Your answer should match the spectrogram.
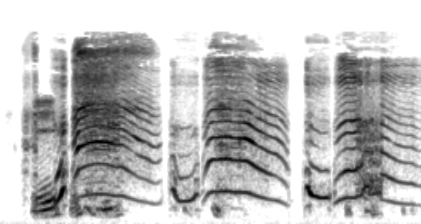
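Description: A small child cries loudly in three long, wavering wails separated by brief gasping pauses, distressed, with no other voices heard.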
